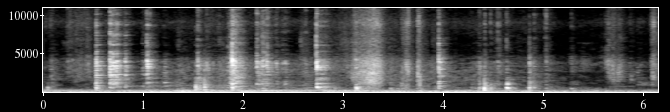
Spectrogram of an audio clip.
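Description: Steel tire iron clinking and scraping against a spoked motorcycle wheel rim as the tyre bead is levered over it: a string of sharp metallic clicks and knocks.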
